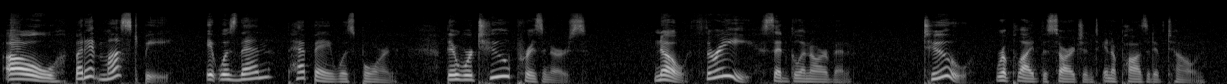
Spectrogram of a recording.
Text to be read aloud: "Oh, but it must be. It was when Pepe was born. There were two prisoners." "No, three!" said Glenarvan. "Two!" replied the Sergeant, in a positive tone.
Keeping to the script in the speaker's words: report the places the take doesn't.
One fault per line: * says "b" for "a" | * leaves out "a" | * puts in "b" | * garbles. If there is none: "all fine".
* says "then" for "when"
